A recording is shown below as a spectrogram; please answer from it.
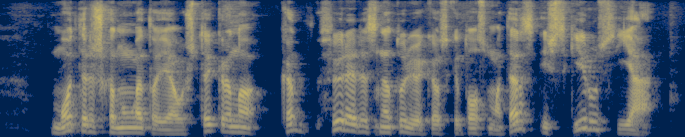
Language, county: Lithuanian, Panevėžys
